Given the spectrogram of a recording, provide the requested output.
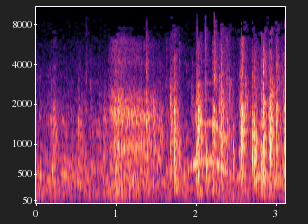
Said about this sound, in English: And do y'all notice that half the room wasn't applauding? It's the most controversial thing.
